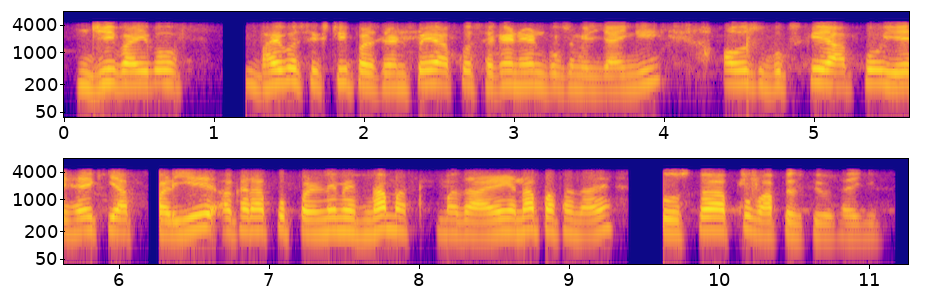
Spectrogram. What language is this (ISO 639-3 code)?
urd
